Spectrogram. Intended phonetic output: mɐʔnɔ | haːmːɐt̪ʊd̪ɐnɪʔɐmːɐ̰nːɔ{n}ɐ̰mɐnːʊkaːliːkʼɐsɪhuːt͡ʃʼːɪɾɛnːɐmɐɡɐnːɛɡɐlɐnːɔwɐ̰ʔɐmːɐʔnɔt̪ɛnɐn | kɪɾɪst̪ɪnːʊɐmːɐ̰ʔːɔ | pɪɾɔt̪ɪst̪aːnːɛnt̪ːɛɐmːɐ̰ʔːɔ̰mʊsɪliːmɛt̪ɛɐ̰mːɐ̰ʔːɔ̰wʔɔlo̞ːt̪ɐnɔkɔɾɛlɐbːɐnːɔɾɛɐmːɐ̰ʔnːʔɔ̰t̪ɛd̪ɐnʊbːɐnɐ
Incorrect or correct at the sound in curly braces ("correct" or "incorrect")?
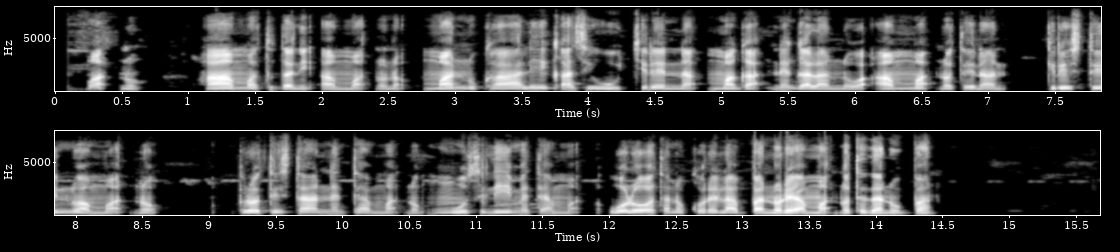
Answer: correct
